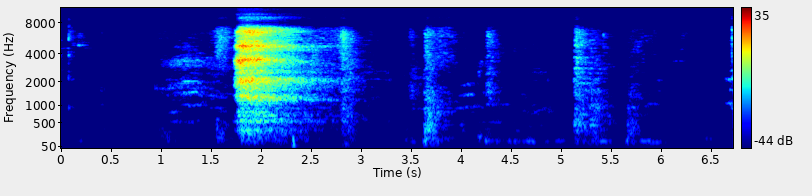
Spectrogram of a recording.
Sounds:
Sigh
